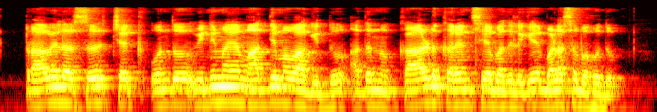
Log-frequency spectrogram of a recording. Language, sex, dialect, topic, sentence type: Kannada, male, Coastal/Dakshin, banking, statement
